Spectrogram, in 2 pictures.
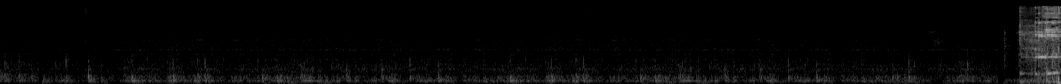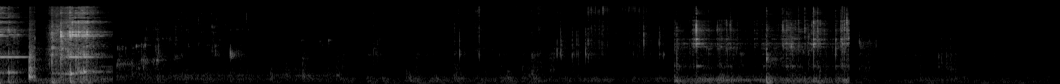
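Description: Faint low hiss of a pot of stew simmering on the hob. About ten seconds in come two loud ringing clinks of glass or tableware. Near the end there is a run of lighter clinks and rattles from dishes and a glass on a serving tray.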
